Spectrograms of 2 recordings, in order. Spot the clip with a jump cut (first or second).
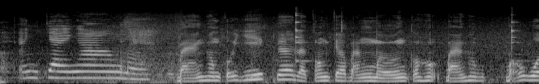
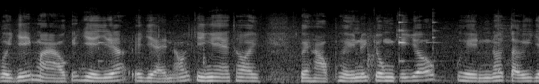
first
